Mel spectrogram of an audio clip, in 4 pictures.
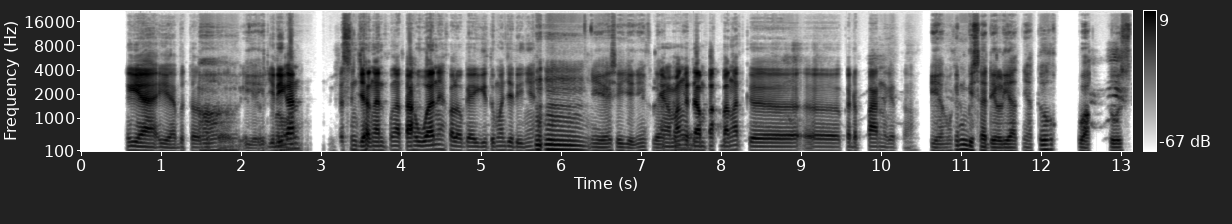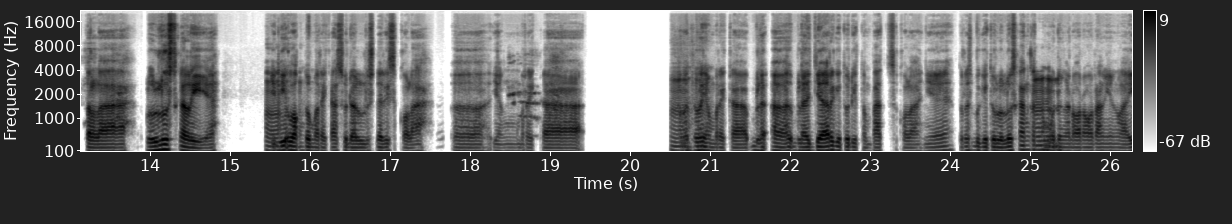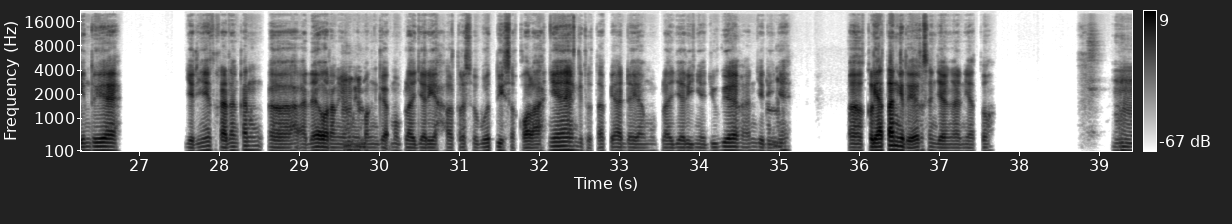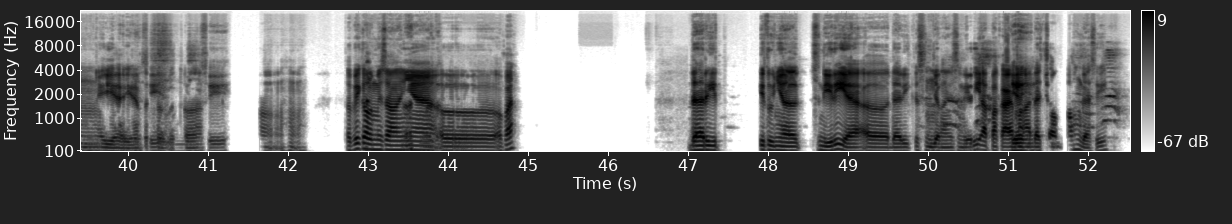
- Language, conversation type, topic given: Indonesian, unstructured, Bagaimana menurutmu teknologi dapat memperburuk kesenjangan sosial?
- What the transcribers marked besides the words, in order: distorted speech; other background noise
